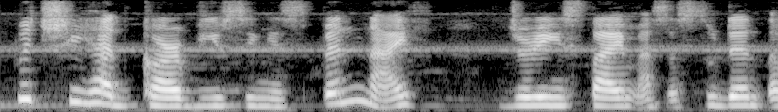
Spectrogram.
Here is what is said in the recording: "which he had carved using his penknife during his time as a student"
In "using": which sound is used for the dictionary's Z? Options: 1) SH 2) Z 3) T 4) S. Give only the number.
4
